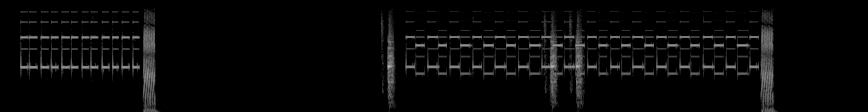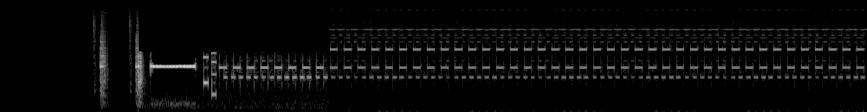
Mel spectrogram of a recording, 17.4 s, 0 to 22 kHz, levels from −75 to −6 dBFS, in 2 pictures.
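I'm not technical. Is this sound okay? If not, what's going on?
No. From about 10.1 to 12.0 seconds the sound turns dull and boxy, loses its highs, shifts in loudness and picks up new background noise, likely an input switched to a poorer device.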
